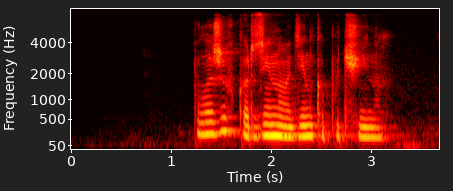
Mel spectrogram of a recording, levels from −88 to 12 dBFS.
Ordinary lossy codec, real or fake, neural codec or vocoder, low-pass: none; real; none; 7.2 kHz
